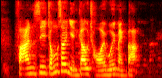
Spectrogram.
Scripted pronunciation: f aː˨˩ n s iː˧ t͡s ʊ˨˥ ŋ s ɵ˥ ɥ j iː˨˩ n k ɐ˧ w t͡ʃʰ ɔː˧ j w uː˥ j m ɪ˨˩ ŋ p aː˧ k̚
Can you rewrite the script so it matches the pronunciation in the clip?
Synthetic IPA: f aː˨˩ n s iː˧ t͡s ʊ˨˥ ŋ s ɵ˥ ɥ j iː˨˩ n k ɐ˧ w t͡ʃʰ ɔː˨˩ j w uː˨˧ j m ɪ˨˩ ŋ p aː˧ k̚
